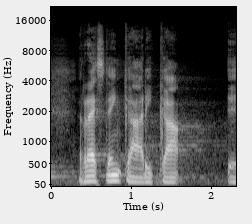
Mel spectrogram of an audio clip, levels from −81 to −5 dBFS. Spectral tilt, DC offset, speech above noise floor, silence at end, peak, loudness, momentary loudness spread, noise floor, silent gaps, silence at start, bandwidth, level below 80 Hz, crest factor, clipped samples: -5 dB/octave; under 0.1%; 20 dB; 0 s; -2 dBFS; -21 LUFS; 14 LU; -41 dBFS; none; 0 s; 15.5 kHz; -52 dBFS; 20 dB; under 0.1%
